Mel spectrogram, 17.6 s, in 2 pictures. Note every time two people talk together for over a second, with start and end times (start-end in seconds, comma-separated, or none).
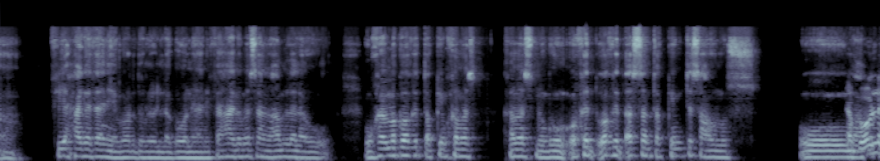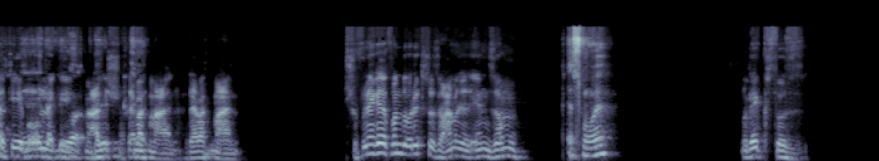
8.4-10.3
